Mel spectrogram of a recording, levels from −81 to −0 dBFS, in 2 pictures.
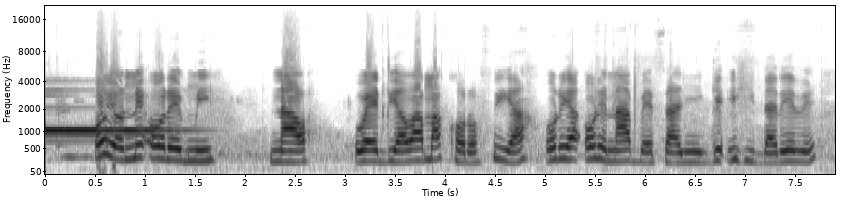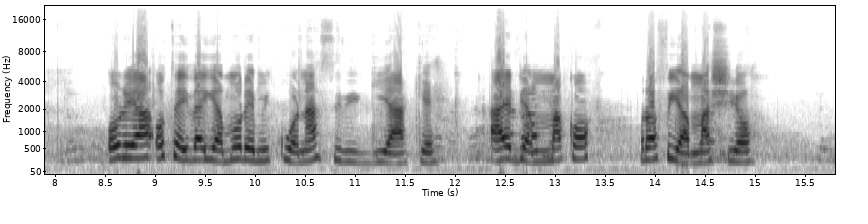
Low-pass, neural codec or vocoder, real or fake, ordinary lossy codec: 19.8 kHz; none; real; none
